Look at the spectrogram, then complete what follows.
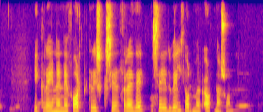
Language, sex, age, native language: Icelandic, female, 50-59, Icelandic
